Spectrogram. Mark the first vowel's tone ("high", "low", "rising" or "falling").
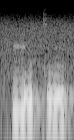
low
